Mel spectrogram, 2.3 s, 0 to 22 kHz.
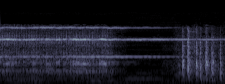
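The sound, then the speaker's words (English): A telephone bell rings loudly, a steady metallic trill that pauses briefly before a second burst of rattling rings starts up, with no voices. “A few minutes after the grandfather clock struck 11, the telephone rang.”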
